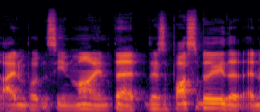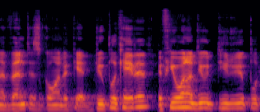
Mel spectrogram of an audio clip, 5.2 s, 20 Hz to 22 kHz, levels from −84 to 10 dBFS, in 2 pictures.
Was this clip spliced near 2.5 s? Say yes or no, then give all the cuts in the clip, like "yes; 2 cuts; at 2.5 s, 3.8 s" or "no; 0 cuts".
no; 2 cuts; at 1.1 s, 4.2 s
